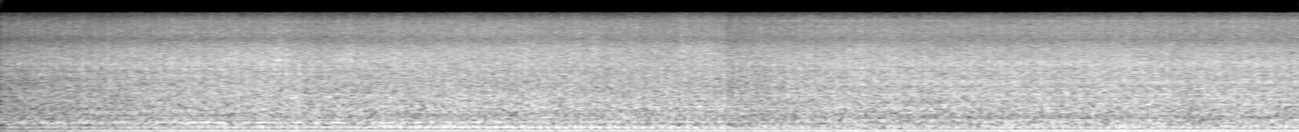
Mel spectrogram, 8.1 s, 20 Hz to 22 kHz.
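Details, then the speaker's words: Willys CJ2a L134 Go Devil flathead after new copper head gasket, about 25 minutes running, burning a little oil: steady even idle with soft valve-train tick, no misfire or heavy vibration; normal idle. "but she's not really vibrating real bad nice she's running pretty smooth so besides that little bit of oil she's running like a champ"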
